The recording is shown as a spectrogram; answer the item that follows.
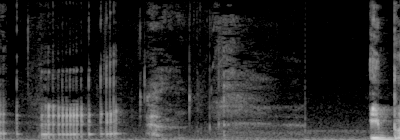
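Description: A short throaty vocal noise, like a burp or grunt, about a quarter second in, followed by a quiet stretch until a man starts speaking near the end.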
